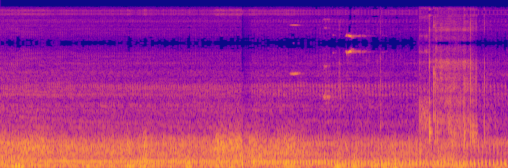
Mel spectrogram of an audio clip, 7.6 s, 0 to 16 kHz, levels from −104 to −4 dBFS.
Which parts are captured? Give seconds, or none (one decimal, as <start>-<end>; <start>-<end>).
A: 0.0-7.6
